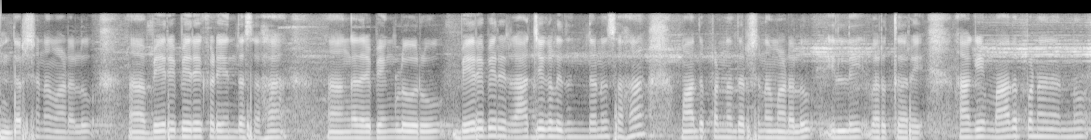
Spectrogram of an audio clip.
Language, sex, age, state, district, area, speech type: Kannada, male, 18-30, Karnataka, Chamarajanagar, urban, spontaneous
